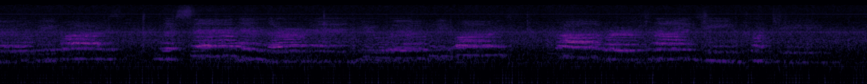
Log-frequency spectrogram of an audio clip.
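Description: Children's choir singing, faint, in phrases with short breaks between them.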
